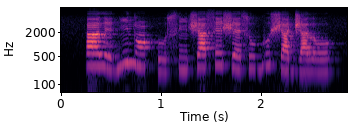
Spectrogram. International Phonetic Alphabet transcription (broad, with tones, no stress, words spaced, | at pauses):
a˦le˧ ɡĩ˦dɔ̃˧ hu˨ sĩ˧ʃa˦ se˦ʃɛ˧su˧ɡu˦ ʃa˧ d͡ʒa˧lo˧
